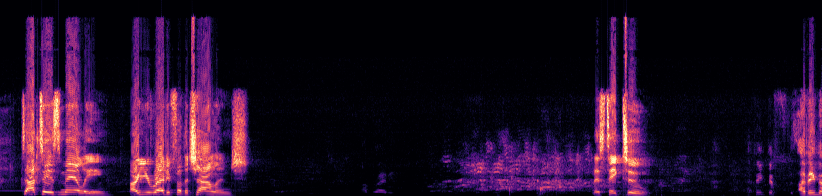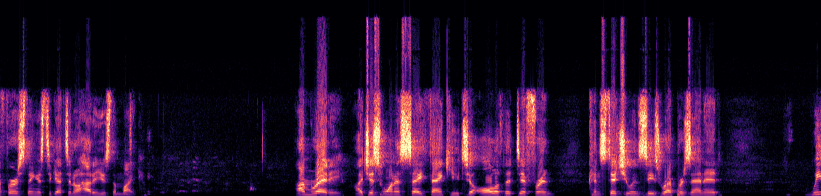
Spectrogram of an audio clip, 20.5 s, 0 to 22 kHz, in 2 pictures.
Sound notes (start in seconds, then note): 12.0 laughter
